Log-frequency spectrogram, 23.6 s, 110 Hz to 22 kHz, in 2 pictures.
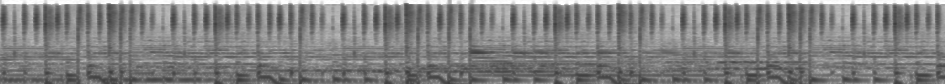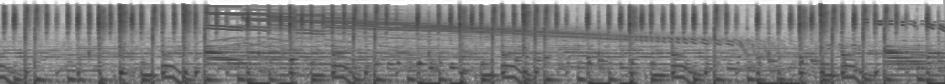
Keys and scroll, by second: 0.6 Delete, 1.2 Delete, 4.1 4, 4.5 F1, 5.2 3, 12.6 ], 20.9 4.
